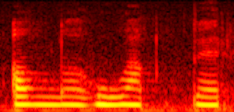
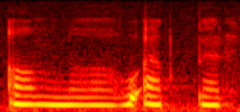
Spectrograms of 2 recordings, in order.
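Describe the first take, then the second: First: A w with a vowel is added between words. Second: The words join directly with no added sound. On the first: The speaker calls it wrong. "wawu yang berharokat" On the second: The speaker calls it right. "Jadi harus langsung Allahu Akbar"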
